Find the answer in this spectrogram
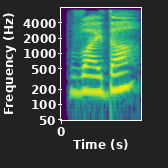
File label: "vaida", Punjabi; ਵਾਇਦਾ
